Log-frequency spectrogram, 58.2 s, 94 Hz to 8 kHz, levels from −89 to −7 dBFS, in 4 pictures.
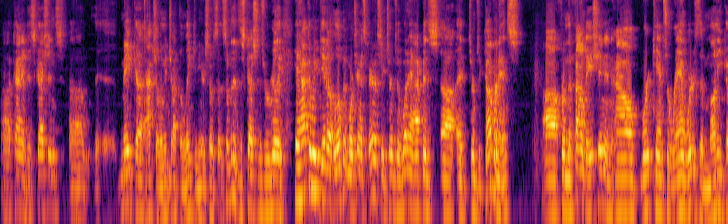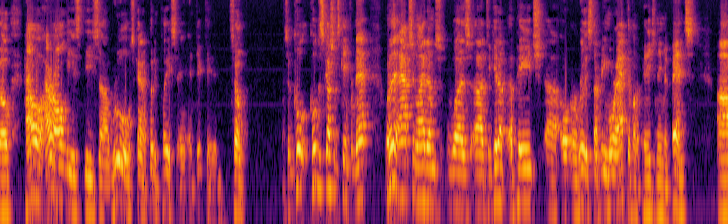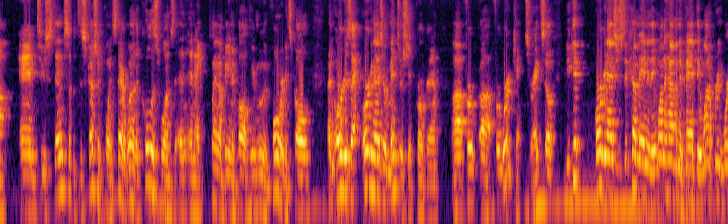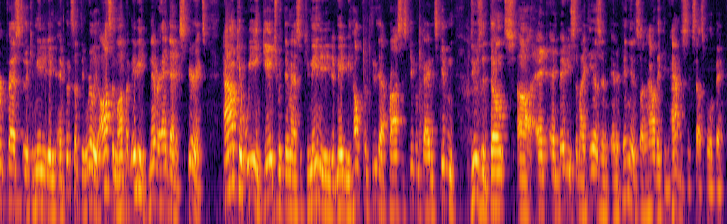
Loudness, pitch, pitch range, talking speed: -21 LUFS, 130 Hz, 120-165 Hz, 225 wpm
